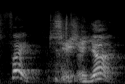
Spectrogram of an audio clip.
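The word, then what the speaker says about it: fête: the rule for example f e t e is also pronounced fate no one no no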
